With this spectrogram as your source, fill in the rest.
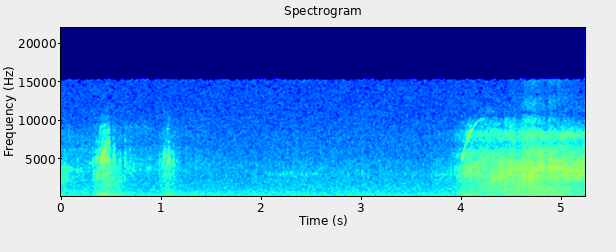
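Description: A small electric motor whines in high, quick bursts and then loudly as a toy car speeds up close.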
